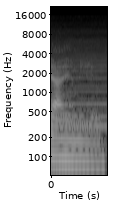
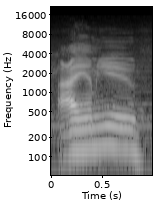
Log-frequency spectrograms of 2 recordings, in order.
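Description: First: Much softer, lower mumble like a half-hearted congregation; mock the timid answer, barely audible; weak mumbled reply. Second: Said in the usual way. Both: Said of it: "Y'all didn't say".

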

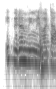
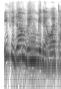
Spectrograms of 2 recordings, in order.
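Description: First: Said in the usual way. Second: A mock threat to a student; threatening demand. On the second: Shown as a demonstration. Lecturer demos a threat, firm and raised. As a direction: stress on you, voice raised.

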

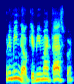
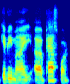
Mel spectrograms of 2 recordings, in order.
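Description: First: Indignant protest. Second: Said in the usual way. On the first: Retold or imitated. Worker protesting to his manager, higher and indignant. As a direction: demand it back, disbelieving and higher.

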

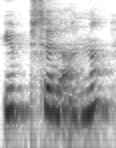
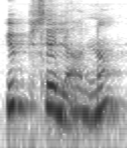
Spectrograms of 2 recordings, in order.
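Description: Both takes have the same delivery.

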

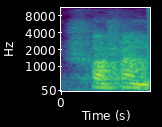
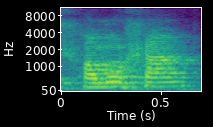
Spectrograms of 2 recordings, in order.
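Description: First: শ্মশান as shoshan with a doubled শ and no ম; correct pronunciation. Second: সমশান said with the ম sounded, sɔ-mo-shan; wrong pronunciation. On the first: Teacher shows students the right way: শ্মশান with the ম silent. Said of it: "আমরা direct শ্মশান উচ্চারণ করি". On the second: Teacher shows students the wrong way: সমশান with ম sounded. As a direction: sound out সমশান with a full ম in the middle. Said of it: "এটা উচ্চারণ করি না". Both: Shown as a demonstration.

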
